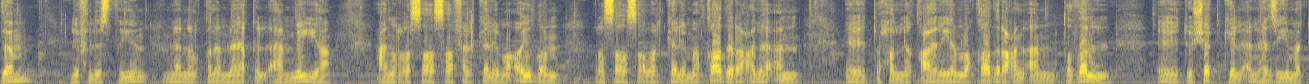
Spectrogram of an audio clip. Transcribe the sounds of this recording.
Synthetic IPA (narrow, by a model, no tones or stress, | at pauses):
d̪amː | lɪfɪlɨst̪ˤiːnmlʔanːalqalamlajɑqɪlːʔa̰hamːɪjːa | ʕanɨrˤːɑsɑːsˤɑfalkalɪma̰ʔɑjd̪ˤɑn | ɾˤɑsɑːsˤɑwɪlkalɪmaqɑːd̪ɪɾaʕalaʔan | t̪ʊħalːɪqʕaːlɪjanwɪqɑːd̪ɪɾˤɑʕanʔa̰nt̪ɨðˤɨlː | t̪ʊʃakːɪlʔa̰lhaziːma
